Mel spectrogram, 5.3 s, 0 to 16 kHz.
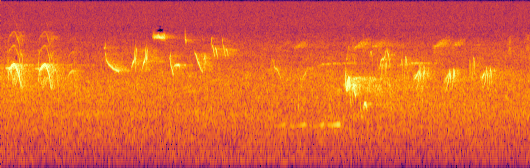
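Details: Male meadow bunting singing along a forest road in Japan, 1 May 2021: two clear high notes open, followed by scattered quick twittering phrases and a louder burst midway, against constant ambient hiss.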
